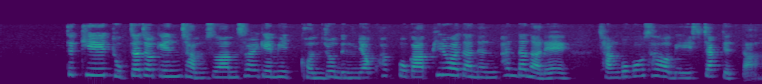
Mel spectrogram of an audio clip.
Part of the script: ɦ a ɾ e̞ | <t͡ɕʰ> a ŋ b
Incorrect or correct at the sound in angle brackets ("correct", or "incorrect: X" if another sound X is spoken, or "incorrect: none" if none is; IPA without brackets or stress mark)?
incorrect: t͡ɕ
